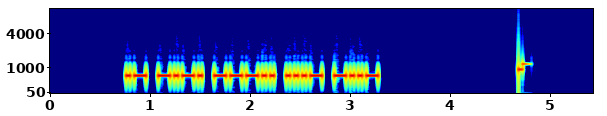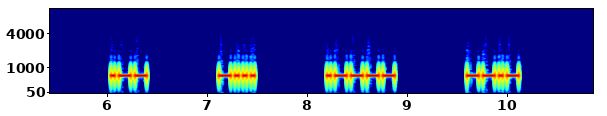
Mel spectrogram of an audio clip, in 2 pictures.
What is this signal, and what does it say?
Morse code, heard as a keyed tone, about 31 wpm, spaced as for 17 wpm, 700 Hz. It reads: AC8VX WB1Q
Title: USA Call Signs - 6x Character Spacing - 30wpm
